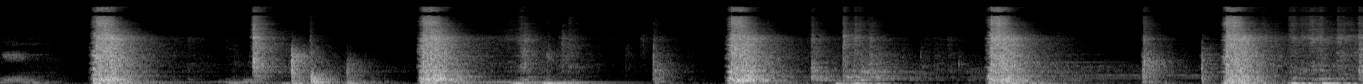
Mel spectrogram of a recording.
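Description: Milsig FSC carbine on a high-pressure-air tank firing riot balls one shot at a time, about every three seconds. Each shot is a sharp bang with a ringing tail, with a few softer knocks between them.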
